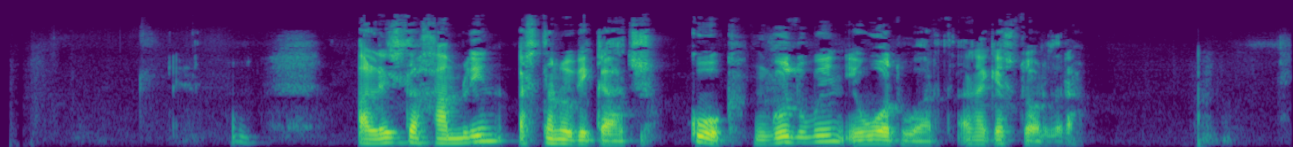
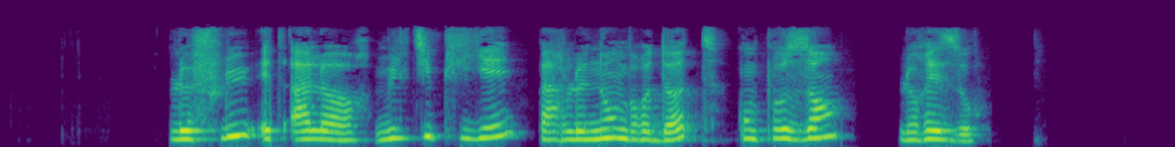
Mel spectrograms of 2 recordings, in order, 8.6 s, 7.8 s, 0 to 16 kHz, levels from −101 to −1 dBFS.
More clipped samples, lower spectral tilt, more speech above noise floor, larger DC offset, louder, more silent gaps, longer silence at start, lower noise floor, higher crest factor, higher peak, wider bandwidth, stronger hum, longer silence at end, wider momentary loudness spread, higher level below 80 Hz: neither; about the same, -5 dB/octave vs -5.5 dB/octave; second, 57 dB vs 67 dB; neither; about the same, -21 LUFS vs -19 LUFS; second, none vs 5.76-5.98 s; first, 1.6 s vs 1.15 s; second, -78 dBFS vs -85 dBFS; first, 22 dB vs 16 dB; about the same, -2 dBFS vs -2 dBFS; first, 10.5 kHz vs 8 kHz; neither; first, 1.45 s vs 1.3 s; about the same, 11 LU vs 10 LU; about the same, -60 dBFS vs -62 dBFS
